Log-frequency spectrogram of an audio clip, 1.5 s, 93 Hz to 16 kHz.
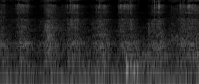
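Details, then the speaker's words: Failed stator bearing from a Ford Fusion Hybrid / Energi HF35 transmission being rebuilt, spun by hand before cutting open: dry gritty rasping pulsing about five times a second; pitted bearing races. "you can hear it's pretty gritty in there. So, we're going to cut this bearing open and we're going to see inside what it looks like."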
